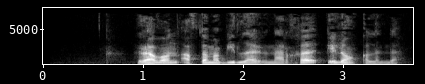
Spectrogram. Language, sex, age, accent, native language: Uzbek, male, 12-17, Jizzax, Uzbek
